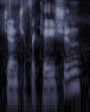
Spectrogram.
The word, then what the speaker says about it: gentrification: Gentrification, because gentrification is a Latin-based word. And therefore, because the G has an E in front of it, you would use the J sound because it's a soft G.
